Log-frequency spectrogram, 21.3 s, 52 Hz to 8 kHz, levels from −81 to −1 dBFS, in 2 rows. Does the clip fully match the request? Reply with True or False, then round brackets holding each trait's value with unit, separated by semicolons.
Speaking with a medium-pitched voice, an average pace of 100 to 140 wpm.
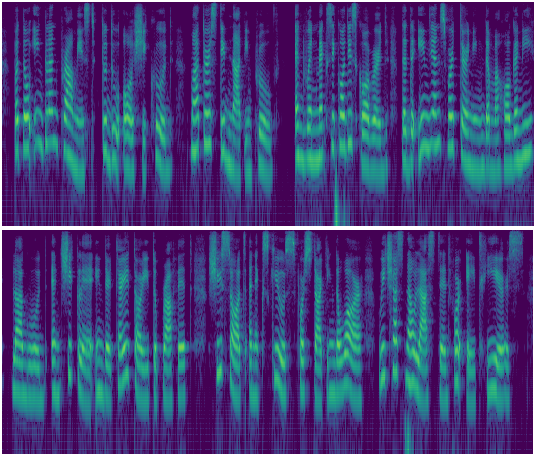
False (215 Hz; 135 wpm)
